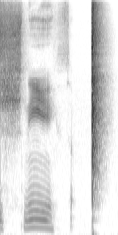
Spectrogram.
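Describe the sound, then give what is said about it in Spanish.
A single sharp, loud hand clap with a quick fading tail, following a short breathy noise and a brief sustained vocal sound. “El aplauso, aplauso. El aplauso. Aplaudí.”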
